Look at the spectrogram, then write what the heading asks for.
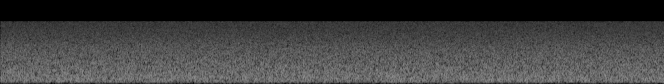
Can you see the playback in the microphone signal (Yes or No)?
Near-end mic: No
